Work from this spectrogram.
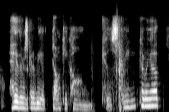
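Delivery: play-acted grave, self-important, hushed, dead-serious tone. Acting out a man walking up to people with a warning, mock very serious tone. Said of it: "in like a very serious tone".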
